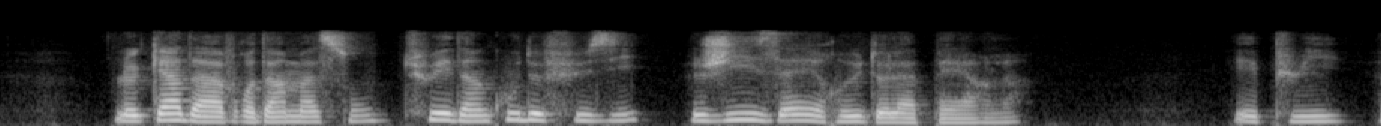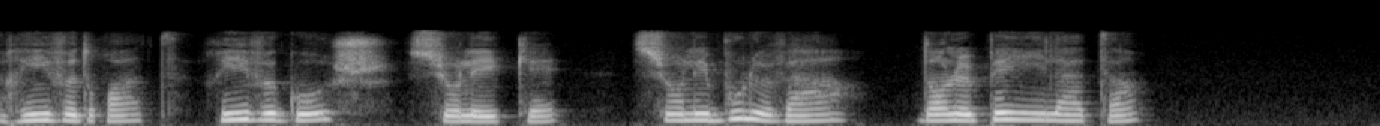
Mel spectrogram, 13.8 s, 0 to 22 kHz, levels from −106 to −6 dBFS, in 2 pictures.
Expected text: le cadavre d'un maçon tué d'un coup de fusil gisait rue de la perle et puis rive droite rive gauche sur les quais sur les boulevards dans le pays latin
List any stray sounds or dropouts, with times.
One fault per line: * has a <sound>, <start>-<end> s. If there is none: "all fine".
all fine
